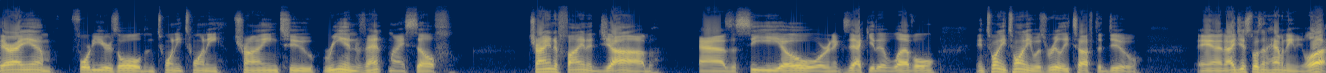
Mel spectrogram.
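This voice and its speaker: Man, medium pitch, a normal speaking voice: he talks at a moderate pace with ordinary pitch variation in a very clean recording with a silent background. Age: 40s. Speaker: YouTube content creator. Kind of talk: personal vlog monologue. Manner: casual, conversational.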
